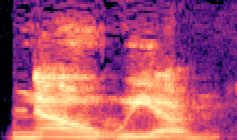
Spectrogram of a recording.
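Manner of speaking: chewing ice while talking; ice in mouth. Real, not acted. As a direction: talk around a mouthful of ice. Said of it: "sorry, I'm chewing my ice".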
